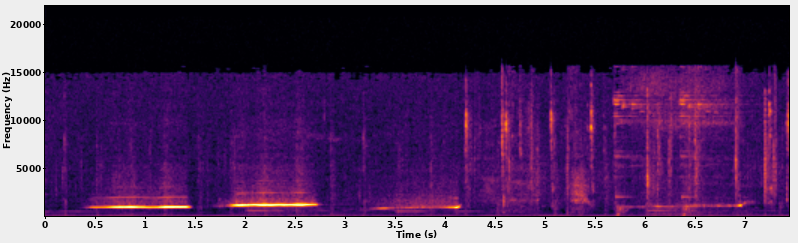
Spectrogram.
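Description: A person whistles a few short sustained notes into a gaming headset microphone, with two louder phrases followed by softer, wavering attempts and faint background clicks.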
